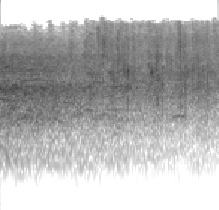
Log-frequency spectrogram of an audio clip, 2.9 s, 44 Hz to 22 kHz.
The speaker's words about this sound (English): Because the audience clapped and they enjoyed what you did, we'll give you a bonus point because you didn't get anything for those 56 seconds.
